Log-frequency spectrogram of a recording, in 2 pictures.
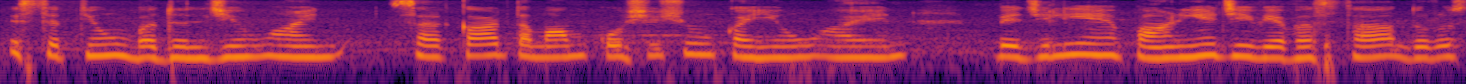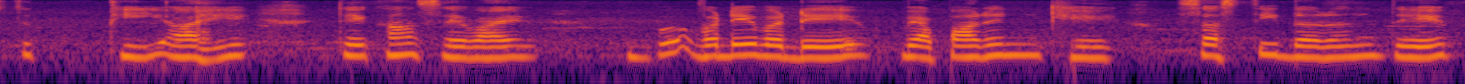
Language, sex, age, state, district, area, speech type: Sindhi, female, 45-60, Rajasthan, Ajmer, urban, spontaneous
